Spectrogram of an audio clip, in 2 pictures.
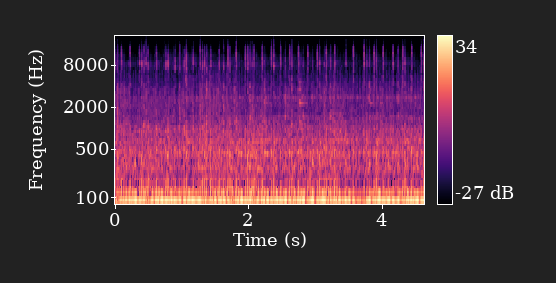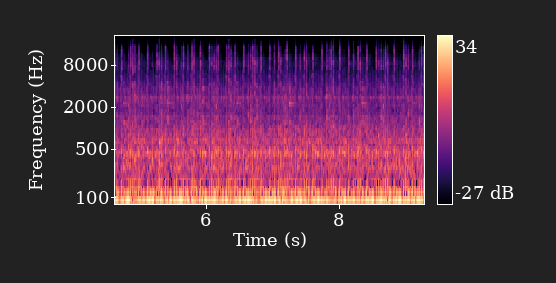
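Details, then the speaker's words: VW air-cooled sand rail (about 1966) after electronic ignition install and firing order fix: loud, lumpy, wavering idle with a bobble; the carburetor mixture screws were backed way out, giving a rough idle. "Oh, what's bobbling? But it definitely has a bobble to it. I don't like this."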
